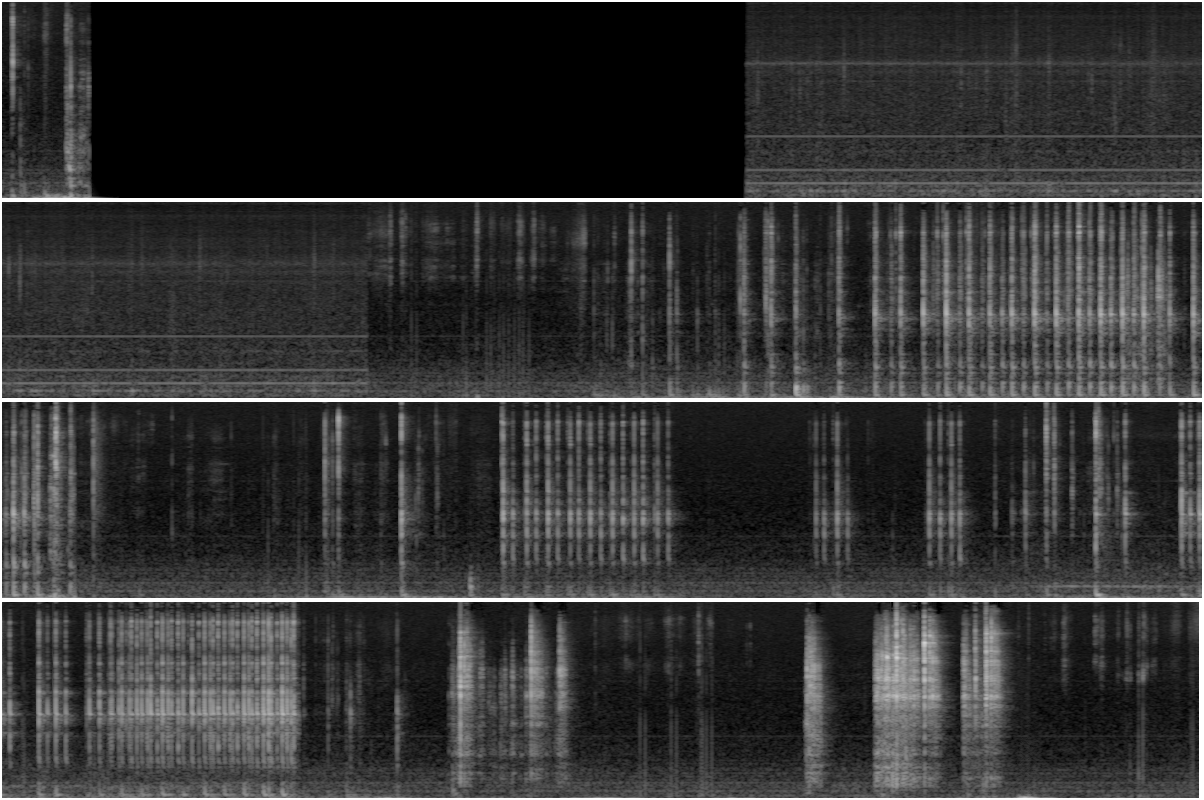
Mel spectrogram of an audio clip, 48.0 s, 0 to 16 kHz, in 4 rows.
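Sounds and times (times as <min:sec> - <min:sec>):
keyboard parts clicking: 0:18.0 - 0:24.8, 0:26.8 - 0:28.4, 0:29.0 - 0:30.8, 0:32.1 - 0:32.6, 0:33.2 - 0:41.7.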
